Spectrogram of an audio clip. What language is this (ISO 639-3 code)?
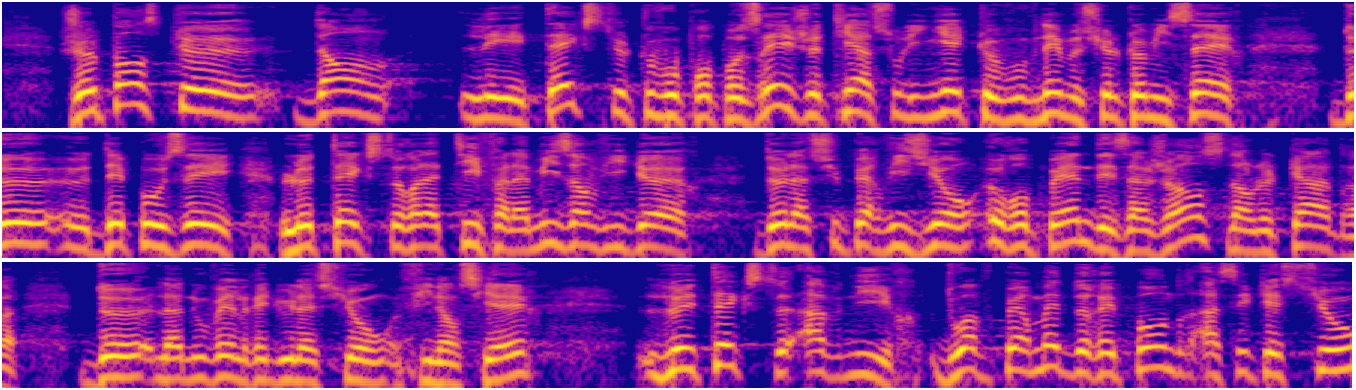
fra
